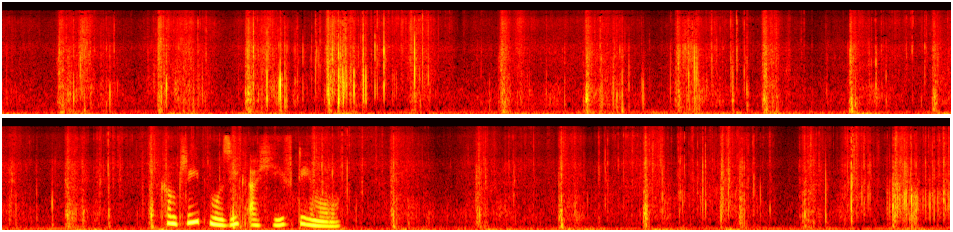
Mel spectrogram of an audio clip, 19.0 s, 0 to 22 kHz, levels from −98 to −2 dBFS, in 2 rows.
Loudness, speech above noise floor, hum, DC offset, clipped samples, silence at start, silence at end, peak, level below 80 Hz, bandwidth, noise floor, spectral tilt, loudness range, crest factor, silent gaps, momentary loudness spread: -30 LUFS; 28 dB; none; under 0.1%; under 0.1%; 0 s; 0 s; -2 dBFS; -52 dBFS; 16 kHz; -51 dBFS; -4 dB/octave; 14 LU; 30 dB; none; 23 LU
